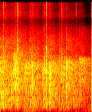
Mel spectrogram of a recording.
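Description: An audience breaks into applause, a dense, steady crackle of many hands clapping at once, sustained evenly for a couple of seconds with no talking over it.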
